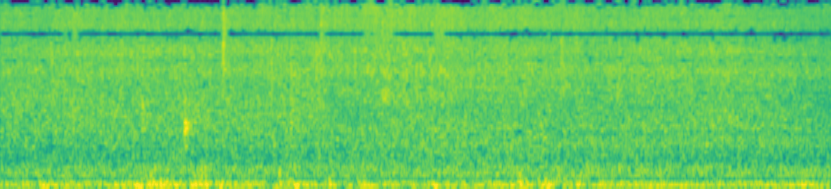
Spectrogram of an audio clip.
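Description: Heavy wind-driven rain falling steadily, with gusty wind rumbling on the microphone.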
